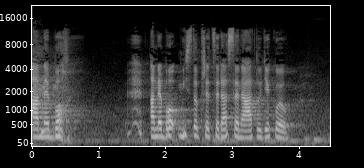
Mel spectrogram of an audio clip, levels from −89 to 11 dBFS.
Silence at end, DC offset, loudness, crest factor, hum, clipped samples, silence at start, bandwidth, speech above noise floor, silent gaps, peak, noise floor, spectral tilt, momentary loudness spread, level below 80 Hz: 0 s; under 0.1%; -20 LUFS; 22 dB; none; under 0.1%; 0 s; 13.5 kHz; 28 dB; none; 0 dBFS; -48 dBFS; -4.5 dB/octave; 18 LU; -56 dBFS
